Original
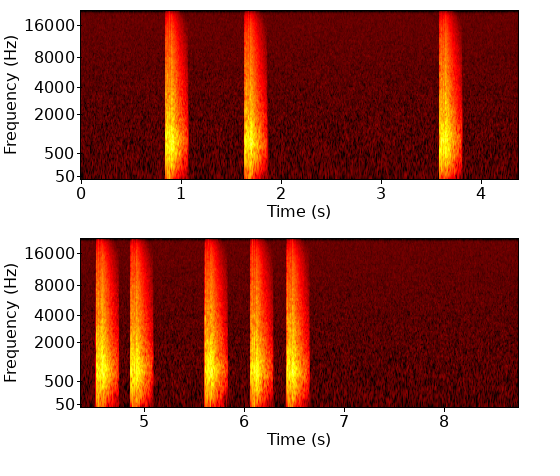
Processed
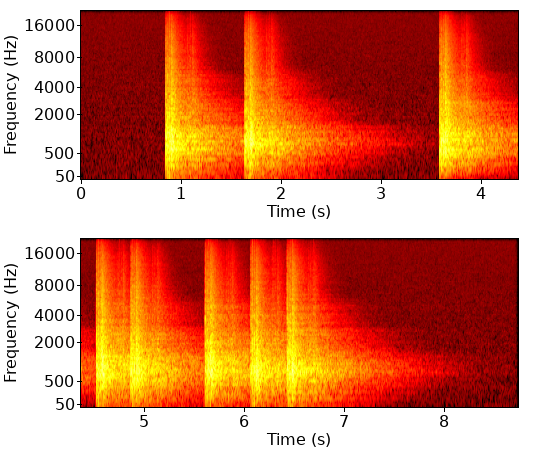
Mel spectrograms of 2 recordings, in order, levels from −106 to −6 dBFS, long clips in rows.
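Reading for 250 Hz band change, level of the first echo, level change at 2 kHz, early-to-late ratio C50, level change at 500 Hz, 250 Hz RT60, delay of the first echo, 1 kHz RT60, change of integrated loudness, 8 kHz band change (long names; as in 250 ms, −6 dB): +6.5 dB, −14.5 dB, +6.5 dB, 5.5 dB, +7.0 dB, 1.9 s, 213 ms, 2.0 s, +5.0 dB, +6.0 dB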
